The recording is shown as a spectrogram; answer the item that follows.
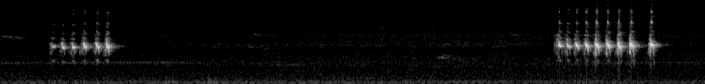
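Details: Yellow-vented bulbul morning song used as a lure to prompt other bulbuls to sing: two bubbly bursts of quick, clipped notes, each about a second long, with a long quiet gap between them.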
